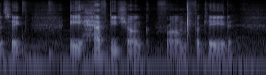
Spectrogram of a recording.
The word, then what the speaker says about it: Facade: So I bring in Incineroar to take a hefty chunk from Facade. I know it's pronounced Facade. I just like to say Facade.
